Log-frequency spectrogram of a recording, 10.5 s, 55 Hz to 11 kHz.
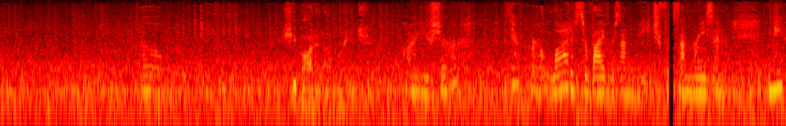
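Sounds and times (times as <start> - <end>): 
moving train carriage rumble: 0.0 - 10.4
voice: 3.8 - 5.0
speech: 3.9 - 10.4.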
